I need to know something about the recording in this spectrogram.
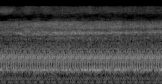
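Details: A 3-year-old boy with flu inhales from a nebulizer by himself: the steady buzzing hum of the nebulizer compressor running during the treatment.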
